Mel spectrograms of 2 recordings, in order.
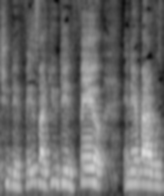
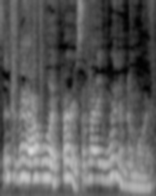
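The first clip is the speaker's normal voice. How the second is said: sassy comeback; 6 semitones higher than usual. Acted. Sassy retort.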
